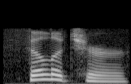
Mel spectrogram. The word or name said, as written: filature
